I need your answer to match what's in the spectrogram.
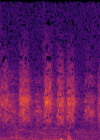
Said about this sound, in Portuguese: Ó, Até que enfim, se acordaram as caturritas para me darem bom dia.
